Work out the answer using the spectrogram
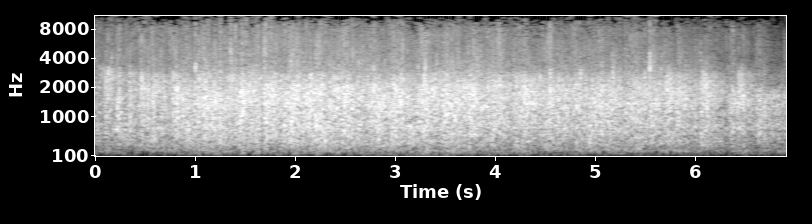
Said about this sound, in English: So, from all of you who were on the tour, let's have a round of applause.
